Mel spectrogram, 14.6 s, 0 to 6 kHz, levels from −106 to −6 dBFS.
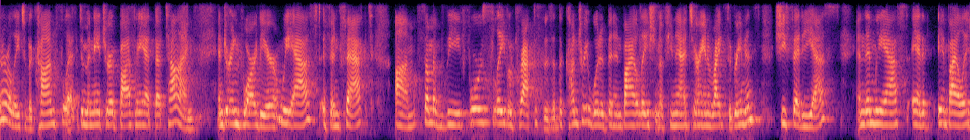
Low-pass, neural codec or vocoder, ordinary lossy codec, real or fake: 5.4 kHz; codec, 24 kHz, 0.9 kbps, WavTokenizer, small release; Opus, 64 kbps; fake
